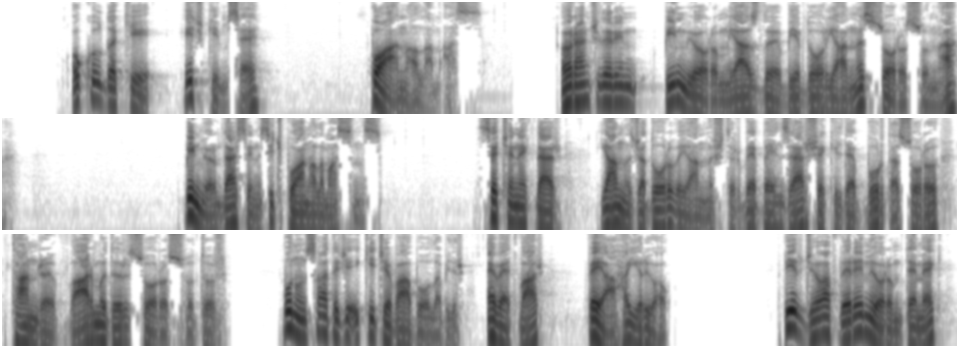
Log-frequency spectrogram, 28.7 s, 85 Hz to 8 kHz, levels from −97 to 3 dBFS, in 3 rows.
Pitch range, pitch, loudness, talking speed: 85-120 Hz, 95 Hz, -24 LUFS, 95 wpm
